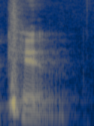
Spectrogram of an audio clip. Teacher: When can is the auxiliary verb, so it's not the main verb, we reduce this to kin. And it's very unstressed sound.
